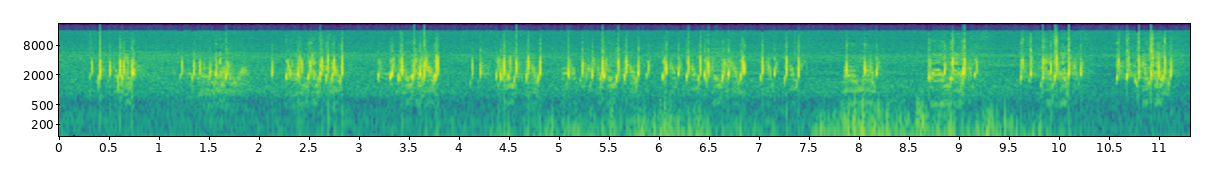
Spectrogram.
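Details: Common quail sound used for hunting: steady series of rapid three-note phrases, sharp and high, repeated about every second, with low rumbling background noise in the middle stretch.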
